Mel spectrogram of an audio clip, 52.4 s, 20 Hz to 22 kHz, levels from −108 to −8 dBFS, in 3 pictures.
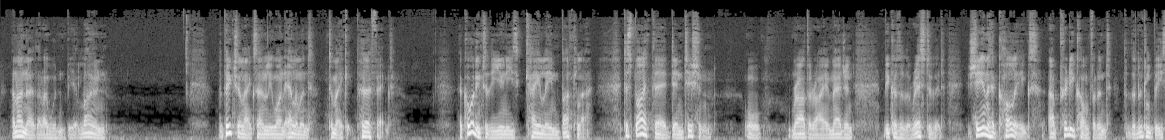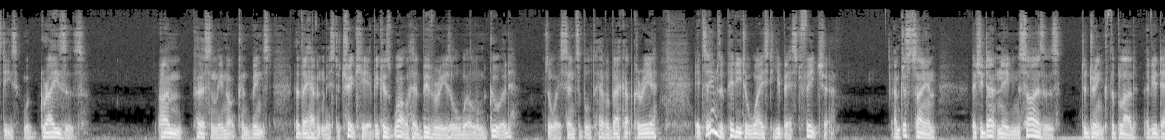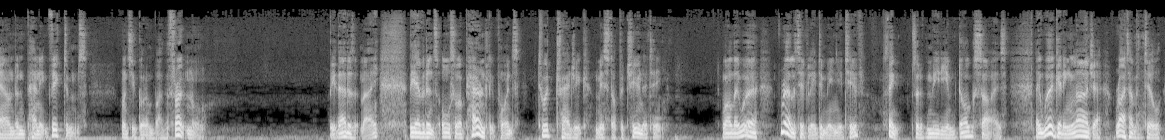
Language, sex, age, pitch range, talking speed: English, male, 30-49, 90-115 Hz, 170 wpm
